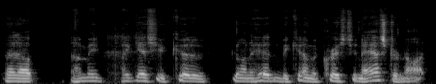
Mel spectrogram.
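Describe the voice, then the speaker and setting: A man with a slightly high, creaky voice and a husky edge. He works as a podcast interviewer, conversational and halting, thinking aloud as he goes. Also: dark tone.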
